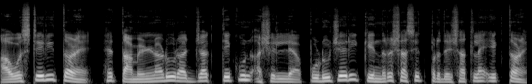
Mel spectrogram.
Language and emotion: Goan Konkani, neutral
